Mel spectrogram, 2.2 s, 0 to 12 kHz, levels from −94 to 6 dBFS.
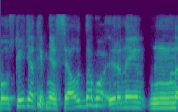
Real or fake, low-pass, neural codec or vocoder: real; 7.2 kHz; none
